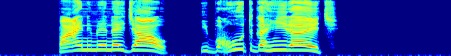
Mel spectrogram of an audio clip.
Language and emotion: Maithili, fearful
